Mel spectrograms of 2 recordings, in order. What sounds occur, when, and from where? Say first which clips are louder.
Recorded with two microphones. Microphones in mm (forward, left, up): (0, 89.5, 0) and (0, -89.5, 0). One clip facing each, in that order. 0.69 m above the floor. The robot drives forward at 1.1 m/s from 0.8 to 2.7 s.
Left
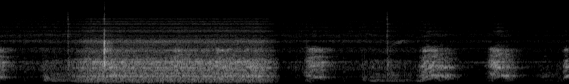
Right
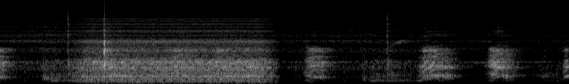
1.0 s a clap: right 1 dB; 40° right (ahead or behind); by 1.1 s 35° right (ahead or behind)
